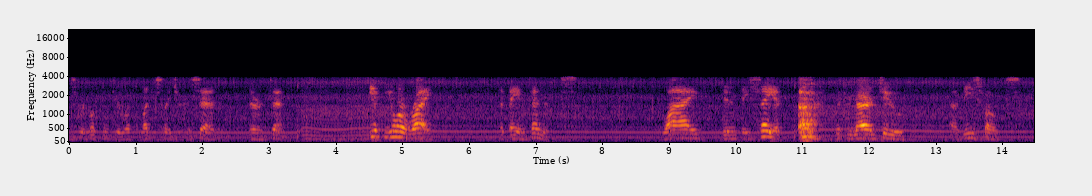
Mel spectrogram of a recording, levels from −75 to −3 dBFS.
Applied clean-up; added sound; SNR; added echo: none; Tools; 12 dB; reverberation time 0.4 s.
